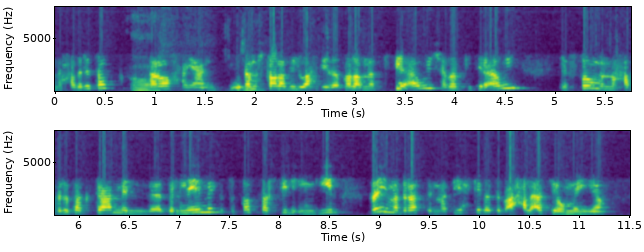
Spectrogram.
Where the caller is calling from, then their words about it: Minya, Minya Governorate, Egypt; انا بنت الرب من المنيا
